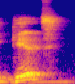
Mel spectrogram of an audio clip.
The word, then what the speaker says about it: Goethe: temos que lidar ele com eles temos que pronunciar corretamente por isso eu sei que Guettho é Guettho como está escrito aqui escreve-se Goethe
